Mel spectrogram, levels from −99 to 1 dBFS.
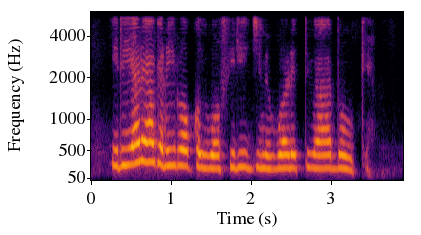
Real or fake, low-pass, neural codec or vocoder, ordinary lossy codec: fake; 5.4 kHz; codec, 16 kHz, 1.1 kbps, Voila-Tokenizer; none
